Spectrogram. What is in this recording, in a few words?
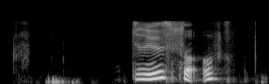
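"ju3 shou3", Mandarin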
